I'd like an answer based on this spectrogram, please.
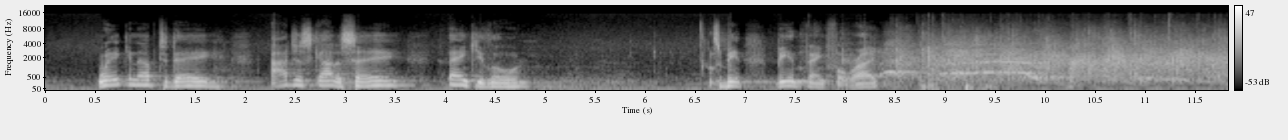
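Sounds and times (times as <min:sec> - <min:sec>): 
speech: 0:00.5 - 0:04.9, 0:06.6 - 0:08.9
audience applause: 0:07.8 - 0:11.8.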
